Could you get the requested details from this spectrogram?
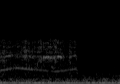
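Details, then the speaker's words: Kangaroo Joey enteral feeding pump running: soft, steady high whine under a second, then stopping, over a low room hum. "the right side has is a little drip thing going down and drop drop that's signifying that it's running I call so if I'm quiet for a minute you can probably hear it running"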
